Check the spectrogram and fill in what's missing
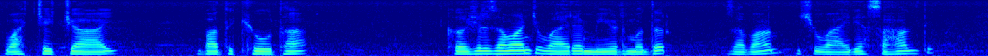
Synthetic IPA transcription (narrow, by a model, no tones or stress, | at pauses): ʋat͡ʃat͡ʃaːj | bɐt̪kʲʰoːt̪ʰa | kəːɕ̬iɾzɐbaːnt͡ʃiʋaːjɾʲjameːʈmɐd̪əɾ | zɐbaːniʃiʋaːjɾʲjasɐɦalt̪i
